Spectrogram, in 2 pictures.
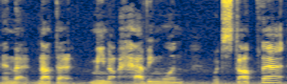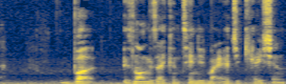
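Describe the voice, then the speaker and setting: A man speaks at a fairly slow pace with long, frequent pauses, his voice medium in pitch and somewhat breathy. His intonation is fairly even, and audible room echo surrounds him. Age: 40s. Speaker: college student giving class speech. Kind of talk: self-introduction speech. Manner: halting, many fillers.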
